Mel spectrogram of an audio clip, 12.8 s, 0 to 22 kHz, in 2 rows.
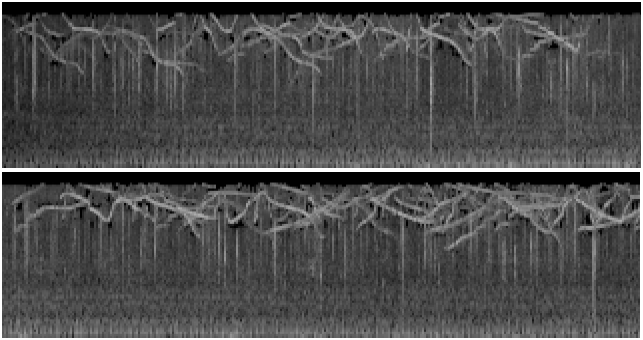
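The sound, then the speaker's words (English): A dense chorus of dolphin whistles from a pod of 90 dolphins in the cove at Taiji as they are slaughtered one by one, many overlapping high, sweeping squeals, laced with sharp clicks over a steady low underwater rumble, continuing without pause throughout. “This is a pod of 90 dolphins in the cove itself, and one by one they're being slaughtered. And these dolphins are communicating to each other.”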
